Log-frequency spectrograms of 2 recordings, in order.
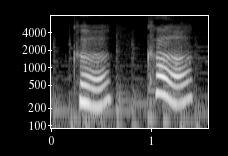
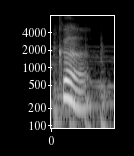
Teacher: This g sound is similar to the weak k sound, as in ski or kid. The k sound is basically the g sound with a strong aspiration.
